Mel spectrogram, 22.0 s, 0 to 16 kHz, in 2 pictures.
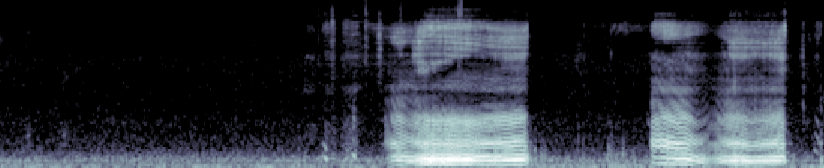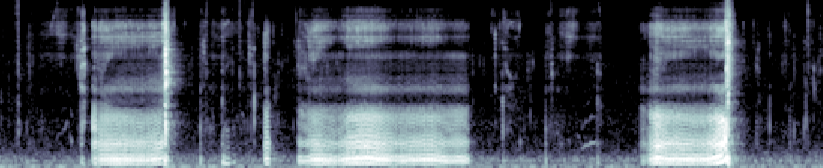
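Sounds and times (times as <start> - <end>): dog grumbling growls: 4.2 - 7.2, 8.6 - 11.0, 11.6 - 17.9, 18.6 - 21.0.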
